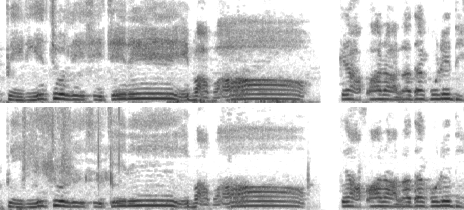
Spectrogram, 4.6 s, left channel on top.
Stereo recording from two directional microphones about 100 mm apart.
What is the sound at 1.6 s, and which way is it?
Child singing, 5° left (ahead or behind).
